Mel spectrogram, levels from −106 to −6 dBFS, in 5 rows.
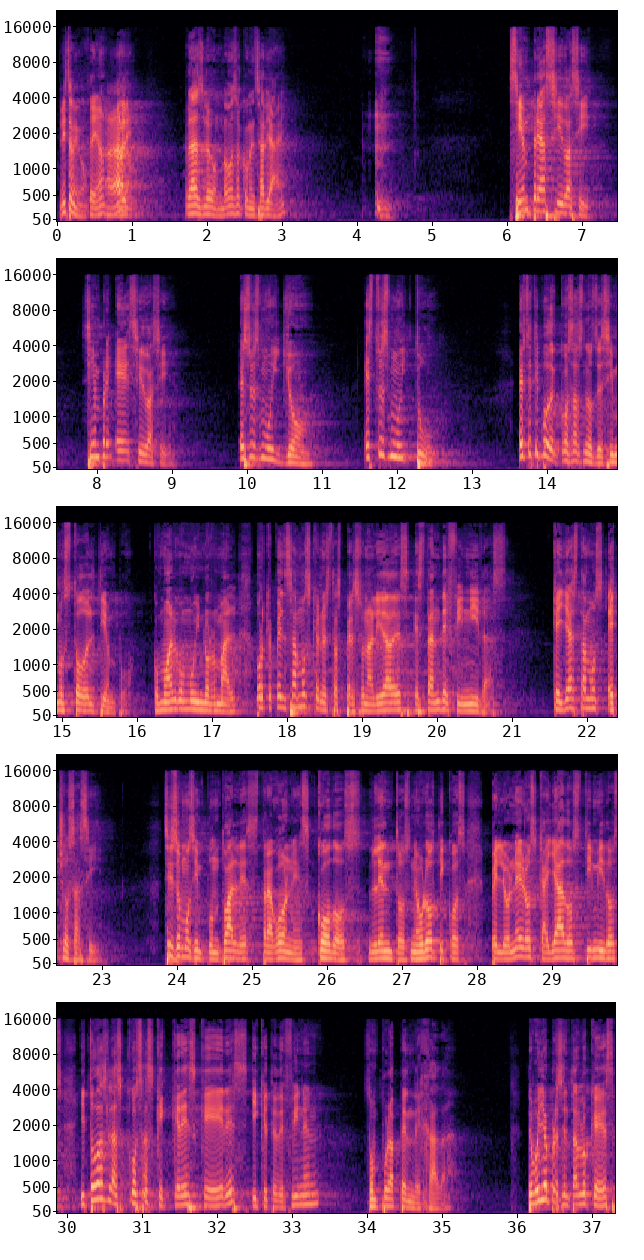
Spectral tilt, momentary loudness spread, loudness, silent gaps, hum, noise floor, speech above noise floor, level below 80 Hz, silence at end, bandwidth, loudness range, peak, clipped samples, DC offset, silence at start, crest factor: -5 dB/octave; 11 LU; -28 LUFS; none; none; -85 dBFS; 57 dB; -46 dBFS; 0 s; 16 kHz; 6 LU; -6 dBFS; under 0.1%; under 0.1%; 0.05 s; 22 dB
